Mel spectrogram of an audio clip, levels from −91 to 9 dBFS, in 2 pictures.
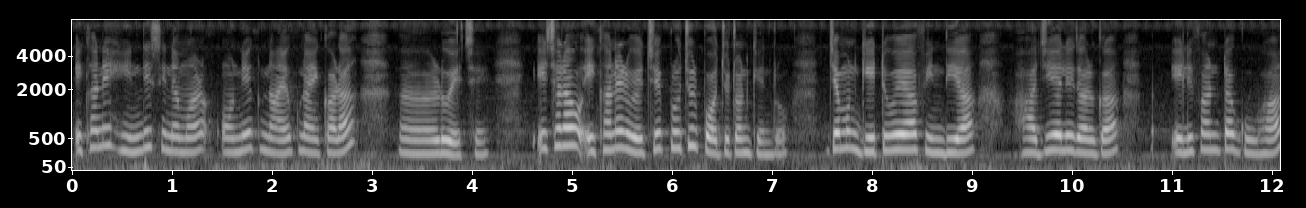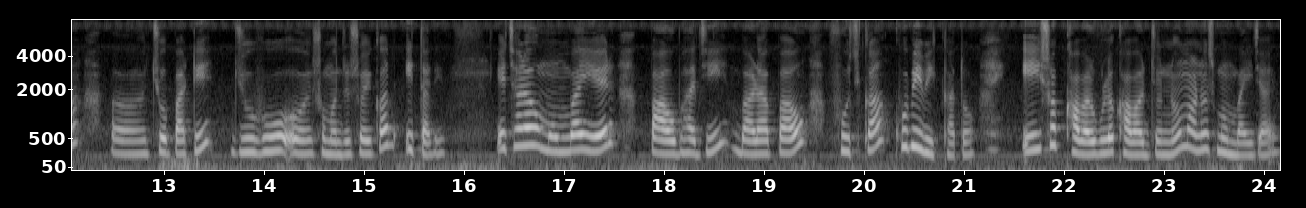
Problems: constant background noise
